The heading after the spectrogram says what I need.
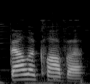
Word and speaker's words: balaclava: exactly what it is here's the correct pronunciation bella clava but this piece can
